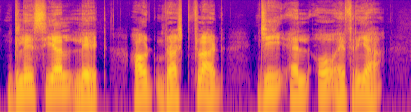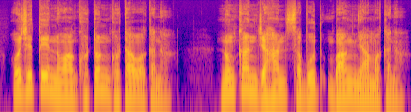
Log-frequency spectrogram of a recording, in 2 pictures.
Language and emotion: Santali, neutral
